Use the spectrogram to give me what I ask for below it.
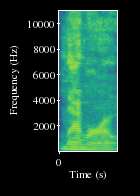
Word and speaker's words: Lamoreaux: sure it's so lamarreau is my name you know the french the french pronunciation can really trip people up sometimes and believe it or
